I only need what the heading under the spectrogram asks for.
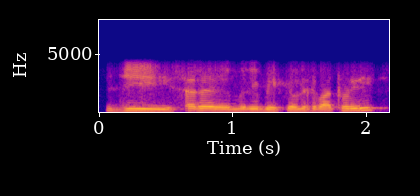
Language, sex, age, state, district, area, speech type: Hindi, male, 18-30, Madhya Pradesh, Betul, rural, conversation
